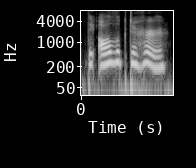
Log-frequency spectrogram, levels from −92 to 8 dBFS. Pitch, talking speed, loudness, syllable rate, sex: 230 Hz, 260 wpm, -16 LUFS, 6.5 syllables/s, female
